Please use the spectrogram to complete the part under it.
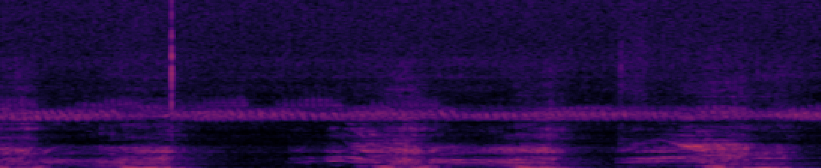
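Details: Two lionesses roar in the middle of the night outside a building at Bilimungwe Bushcamp: deep, rumbling grunting roars in heavy bursts every second or two, felt through the stone floor.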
